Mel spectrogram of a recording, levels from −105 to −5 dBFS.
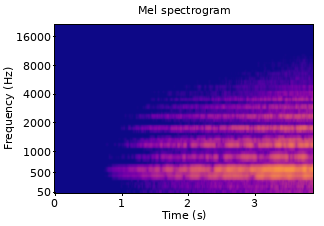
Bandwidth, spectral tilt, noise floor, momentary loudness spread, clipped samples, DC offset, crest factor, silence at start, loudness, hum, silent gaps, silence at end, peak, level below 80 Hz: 5 kHz; -4 dB/octave; -79 dBFS; 21 LU; under 0.1%; under 0.1%; 16 dB; 1.5 s; -38 LUFS; none; none; 0 s; -24 dBFS; -82 dBFS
